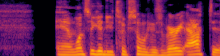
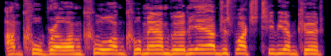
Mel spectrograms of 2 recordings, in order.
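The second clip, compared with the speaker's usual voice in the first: higher-pitched, casual brush-off; pretending to be fine; 5 semitones higher than usual. Man brushing off worried friends, pretending to be fine. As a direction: insist all is well, covering up. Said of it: "no, I wasn't".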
